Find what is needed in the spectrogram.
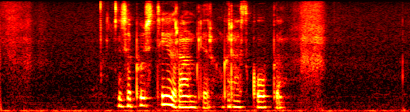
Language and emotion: Russian, sad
